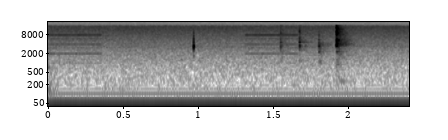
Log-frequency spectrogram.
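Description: A few faint computer keyboard clicks, one about a second in and a quick cluster near the end, over quiet room tone.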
